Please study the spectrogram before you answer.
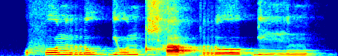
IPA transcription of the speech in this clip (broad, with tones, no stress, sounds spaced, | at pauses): f o˥˩ n r u˥˩ k̚ j u˧ n t͡ɕʰ a˨˩ k̚ p r oː˥˩ k̚ j i˧ n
